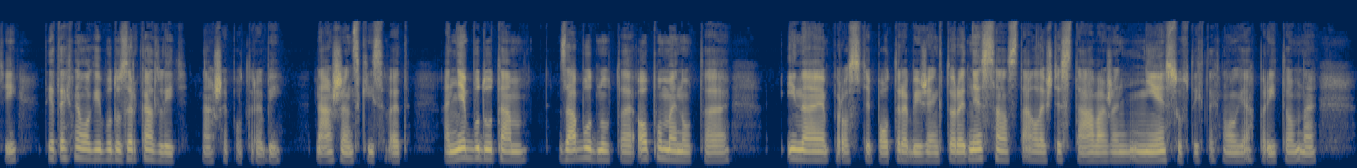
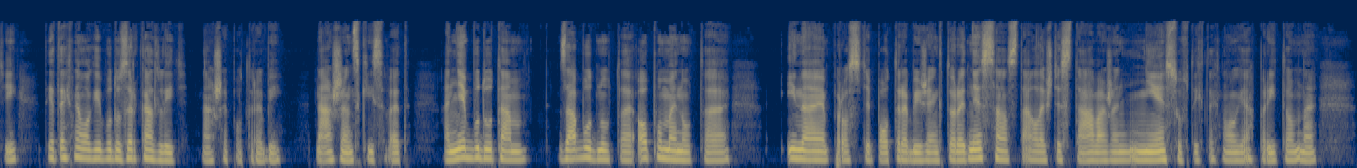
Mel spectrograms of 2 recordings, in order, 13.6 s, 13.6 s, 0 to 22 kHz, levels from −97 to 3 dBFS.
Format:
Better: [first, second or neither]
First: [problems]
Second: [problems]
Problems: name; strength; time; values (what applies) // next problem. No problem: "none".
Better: second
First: thin; somewhat; fading below 350 Hz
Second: none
